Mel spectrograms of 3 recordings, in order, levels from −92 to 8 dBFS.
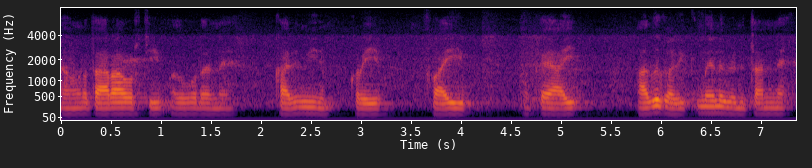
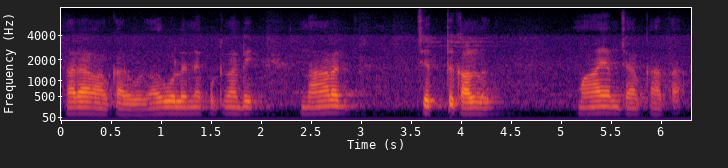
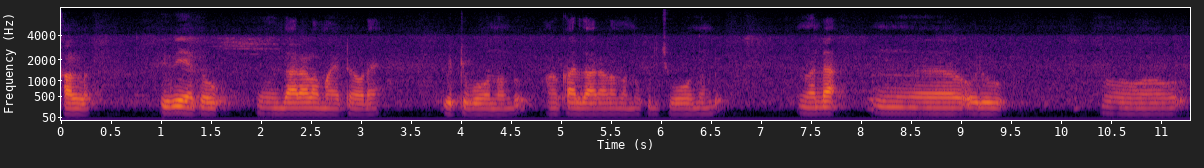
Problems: none marked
